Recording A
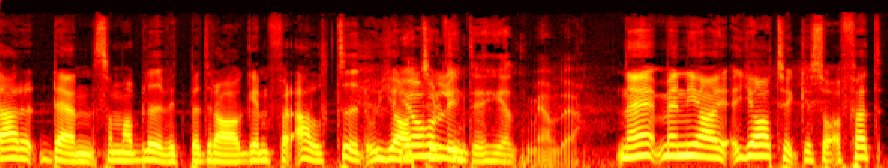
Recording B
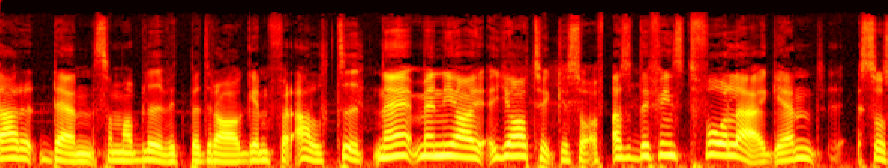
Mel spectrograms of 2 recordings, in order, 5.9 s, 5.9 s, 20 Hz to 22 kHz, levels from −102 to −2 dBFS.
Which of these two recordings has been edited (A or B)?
B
